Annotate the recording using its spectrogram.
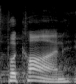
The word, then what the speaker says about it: pecan: And I'm saying it right too, Brother Curry. I know. That was one of the first lessons I learned here, moving here from Illinois. It was pecan, and I was quickly challenged to change my mind on that one.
